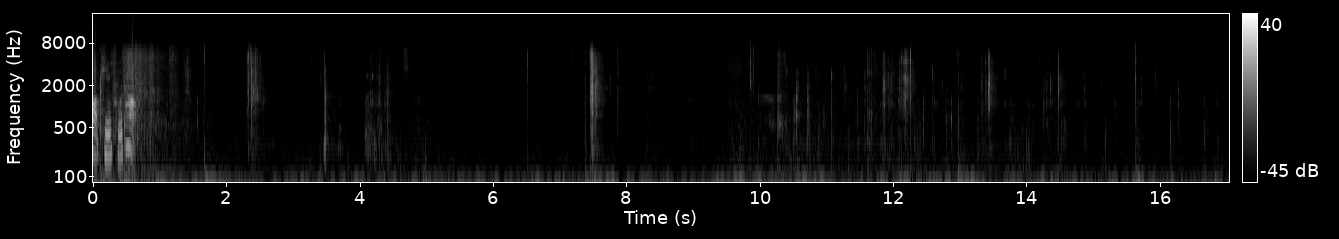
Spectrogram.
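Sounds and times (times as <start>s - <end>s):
candy crunching while chewed: 9.9s - 17.0s.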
